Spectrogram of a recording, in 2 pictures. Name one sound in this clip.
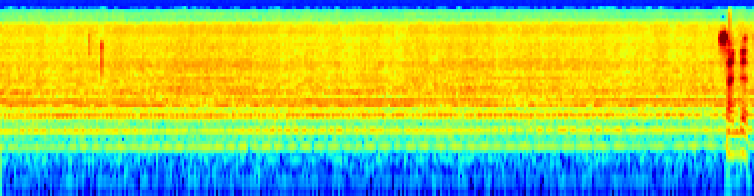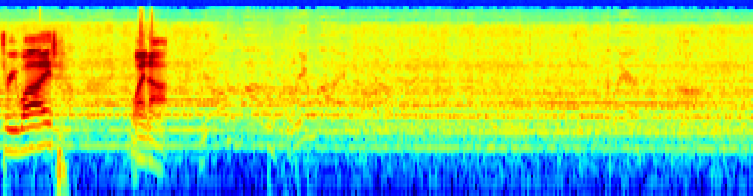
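A racing car engine drones at a steady high pitch.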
